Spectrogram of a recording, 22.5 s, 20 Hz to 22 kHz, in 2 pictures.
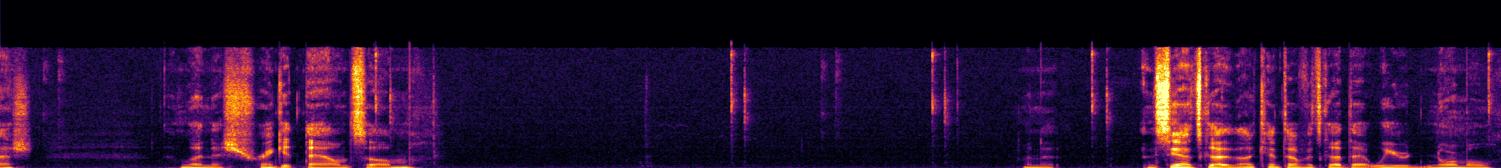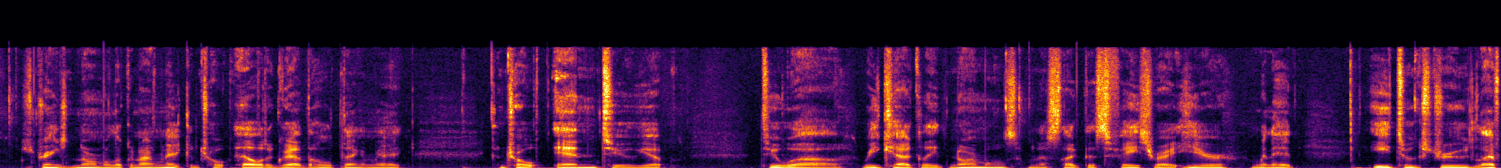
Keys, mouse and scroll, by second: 1.3 s, 3.6 middle click, 5.5 click, 9.5 middle click, 11.2-13.0 drag, 13.0 ctrl+l, 15.8 ctrl+n, 17.4 middle click, 18.9-20.6 drag, 21.5 e.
